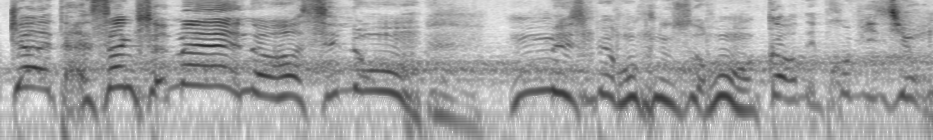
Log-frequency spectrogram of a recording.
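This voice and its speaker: A man's voice: very high voice, lively intonation, moderate pace. A man playing an older, good-natured, fretful village doctor in a French cartoon dub, with background noise.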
